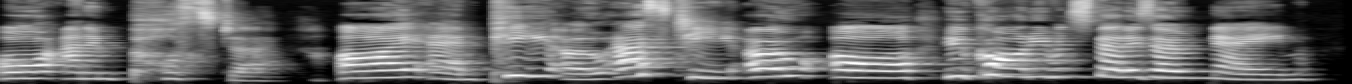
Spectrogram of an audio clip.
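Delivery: loud, indignant spelling-out; excited shout. A narrator's reading. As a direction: denounce him letter by letter. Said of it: "shouted the bee very excitedly".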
